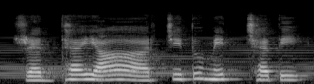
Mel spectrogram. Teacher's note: మిచ్ఛ చ కి మహాప్రాణక్షము ఛ వత్తు చివరిలో తి హ్రస్వము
